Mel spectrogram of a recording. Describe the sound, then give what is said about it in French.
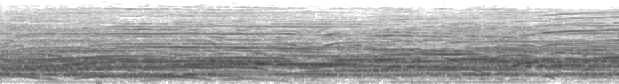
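An angry crowd in Mayotte, held back by police, booing and jeering the French Interior Minister: a dense, steady roar of many overlapping voices with rising and falling shouts and whistle-like cries running throughout the whole stretch. “Retenu par les forces de l'ordre, une foule très remontée, venue huer.”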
